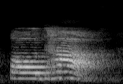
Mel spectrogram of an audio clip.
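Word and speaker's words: पौधा: Now I have the pa with au matra, so pau, and dha, the dental aspirated dha because of the loop with aki matra, dha, paudha, paudha.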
